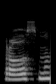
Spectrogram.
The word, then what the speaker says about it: próxima: Próxima separa dessa forma. Próxima. Nós temos aqui como sílaba tônica o pró. Então, aqui nós temos uma proparoxítona, né? Uma vez que a sílaba tônica é a antepenúltima.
